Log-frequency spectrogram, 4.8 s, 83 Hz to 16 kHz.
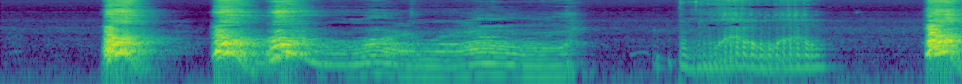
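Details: A 5-month-old male Finnish Lapphund puppy gives sharp, sudden barks, lower-pitched than his usual excited bark, with a wavering, moaning grumble in between; he seems cross about a toy being put away.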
